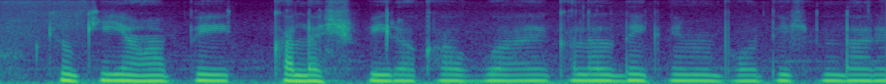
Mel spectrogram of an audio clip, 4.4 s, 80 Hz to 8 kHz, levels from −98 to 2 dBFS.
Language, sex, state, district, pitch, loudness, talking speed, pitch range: Hindi, female, Bihar, Sitamarhi, 205 Hz, -28 LUFS, 215 wpm, 200-210 Hz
